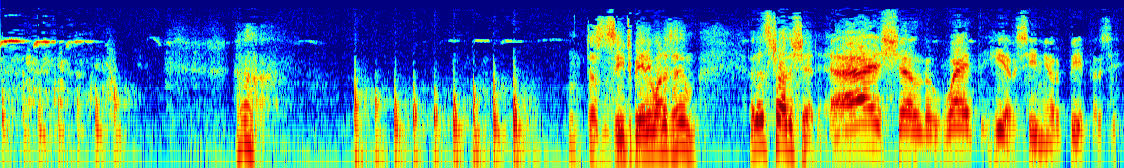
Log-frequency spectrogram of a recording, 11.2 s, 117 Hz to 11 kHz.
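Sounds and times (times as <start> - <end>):
knocking on a wooden farmhouse door: 0.0 - 1.4, 3.5 - 5.5
speech: 2.4 - 2.7, 5.9 - 11.2.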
